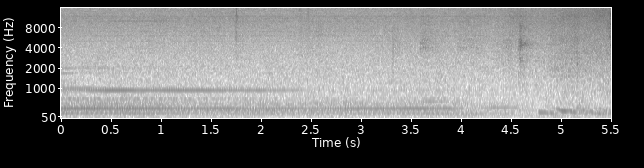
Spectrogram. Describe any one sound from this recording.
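A grand piano rings out with a final chord that slowly fades.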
